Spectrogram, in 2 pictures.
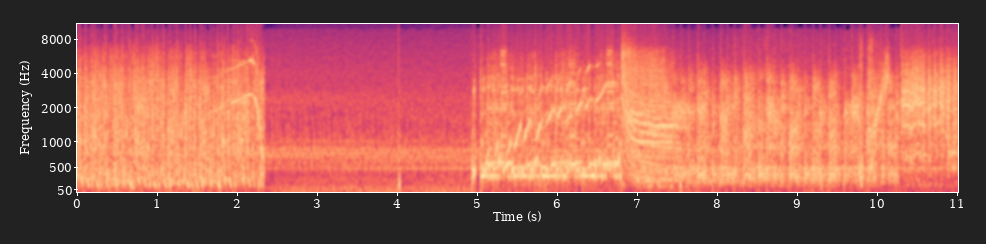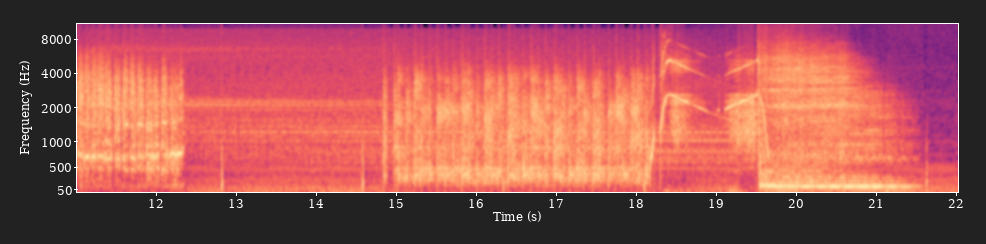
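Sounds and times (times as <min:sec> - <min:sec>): cartoon rapid clatter: 0:00.0 - 0:02.4, 0:05.0 - 0:12.4, 0:14.8 - 0:20.0
steady hum: 0:00.0 - 0:22.0.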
